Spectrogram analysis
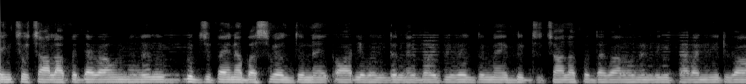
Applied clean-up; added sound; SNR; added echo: neural mask model DeepFilterNet 3.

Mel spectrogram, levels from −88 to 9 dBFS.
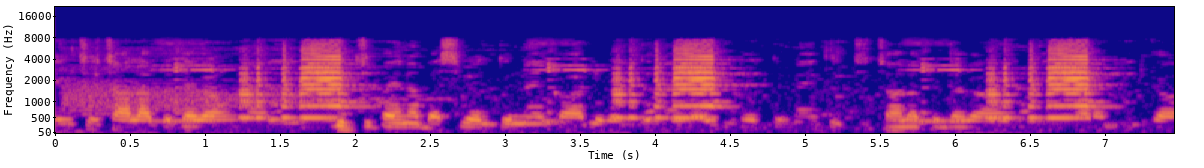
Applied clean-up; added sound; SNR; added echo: classical method Wiener filter.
